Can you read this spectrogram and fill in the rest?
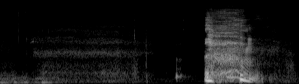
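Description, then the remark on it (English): A single harsh cough, away from the microphone, bursts out near the end after a stretch of low steady background hum and a brief soft thump; no one speaks. “I should look into like how to set up a mute button or a cough button or whatever”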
